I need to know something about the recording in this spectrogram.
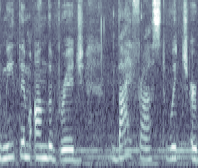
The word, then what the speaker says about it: Bifrost: goddesses is to meet them on the bridge Bifrost which are be frost which connects the two realms of gods and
